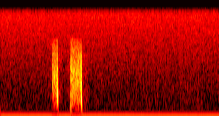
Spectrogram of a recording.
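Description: Steady static hiss from an aviation VHF airband radio receiver between transmissions, broken a little over half a second in by two brief clipped bursts of transmitted audio, each about a tenth of a second long.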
